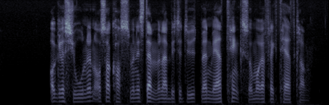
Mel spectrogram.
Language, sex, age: Norwegian, male, 23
